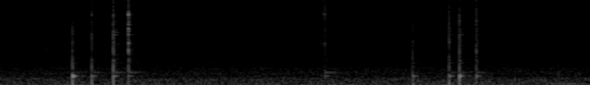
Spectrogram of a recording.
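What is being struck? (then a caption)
Paperboard chip tube. Long nails tap a hollow green Pringles paperboard tube held at an angle, making short, dry, bright clicks with a faint hollow body. The taps come in a quick cluster, then a lone tap, then another cluster, over a low, steady background hum.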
